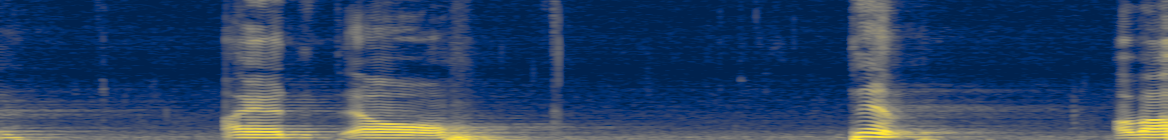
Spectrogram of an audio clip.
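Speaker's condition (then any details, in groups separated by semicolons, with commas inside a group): Cerebral palsy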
